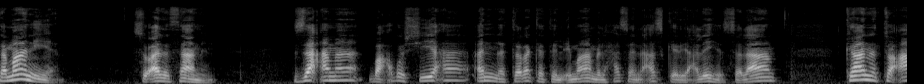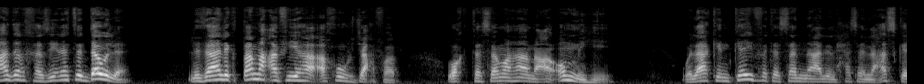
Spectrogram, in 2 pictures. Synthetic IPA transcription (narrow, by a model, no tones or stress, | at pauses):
θamaːnɪja̰ | sʊʔa̰ːlθaːmɪ̰n | zaʕamabɑ̰ʕðˤɪʃːiːʕaʔanːat̪ɑɾˤɑkalʔɪ̰maːmɪlħasanɪ̰lʕa̰skaɾḭʕa̰laːhɪsːa̰laːm | kaːnat̪ːʊʕaːd̪ɪlxaziːnad̪ːawla̰ | lɪðaːlɪkt̪ˤɑmɑʕafiːɦaʔaxuːhd͡ʒa̰ʕfɑɾˤ | wɪqt̪asamaɦamaʕa̰ʔʊmːɪɦḭ | wɪlaːkɪnkejfat̪asanːaʕlɪlħasanɪlʕaska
